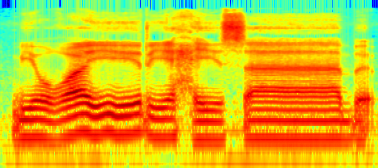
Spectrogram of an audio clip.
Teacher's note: Sebelum ya sukun ada harokat fathah. Maka huruf ya sukunnya adalah huruf lin yang kita baca lunak lembut.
